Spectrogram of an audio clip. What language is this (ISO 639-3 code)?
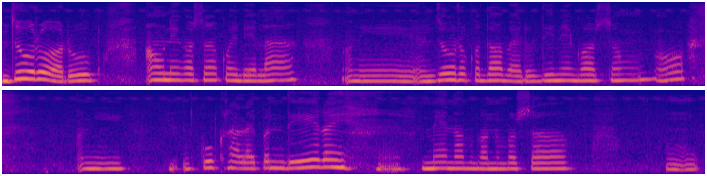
nep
